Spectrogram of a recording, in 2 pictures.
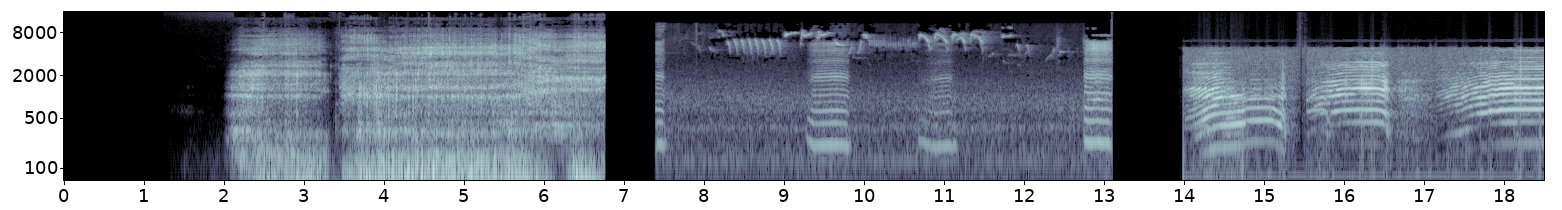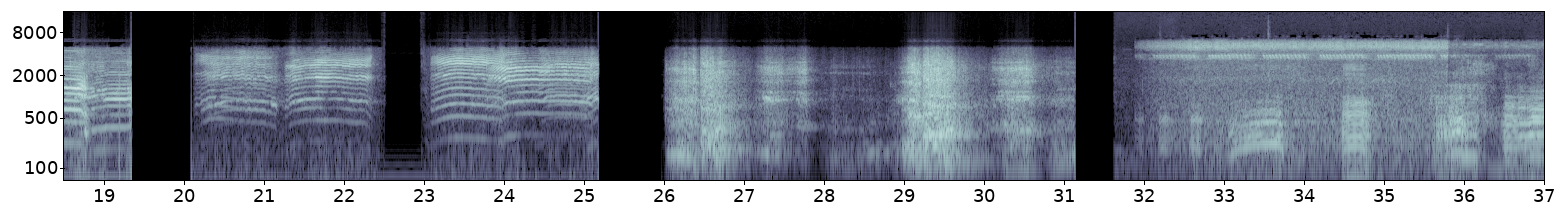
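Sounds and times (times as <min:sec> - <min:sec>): tiger growling: 0:02.0 - 0:06.8, 0:26.0 - 0:31.1, 0:32.0 - 0:37.0
sheep bleating: 0:20.1 - 0:25.2.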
